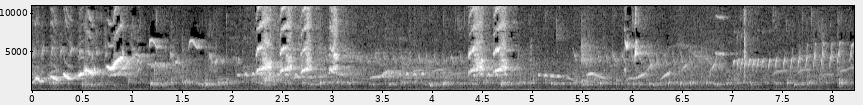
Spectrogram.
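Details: White-rumped shama singing a provoking song to train competition fighting birds: rising whistled notes, loud buzzy rattles repeated in bursts, then faint whistles and a trill near the end.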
